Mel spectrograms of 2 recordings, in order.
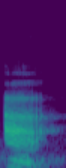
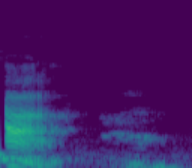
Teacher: hamzah dari pangkal tenggorokan a. Dan dia tarkik tipis a.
